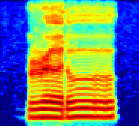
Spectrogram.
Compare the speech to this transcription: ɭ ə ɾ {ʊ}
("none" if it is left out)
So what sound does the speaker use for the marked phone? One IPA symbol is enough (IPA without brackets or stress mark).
ʊ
